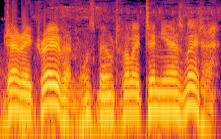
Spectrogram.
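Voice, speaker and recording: A man's voice: mid-range voice, very animated, moderate pace, background noise, natural voice. A man playing a wry, cynical scientist in a dramatic motion comic monologue, musing and condescending. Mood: detached, sardonic. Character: wry, cynical male scientist recounting a doomed secret programme.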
